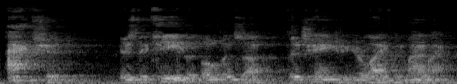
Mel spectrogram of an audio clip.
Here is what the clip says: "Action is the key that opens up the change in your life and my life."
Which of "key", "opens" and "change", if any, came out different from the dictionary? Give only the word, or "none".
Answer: none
